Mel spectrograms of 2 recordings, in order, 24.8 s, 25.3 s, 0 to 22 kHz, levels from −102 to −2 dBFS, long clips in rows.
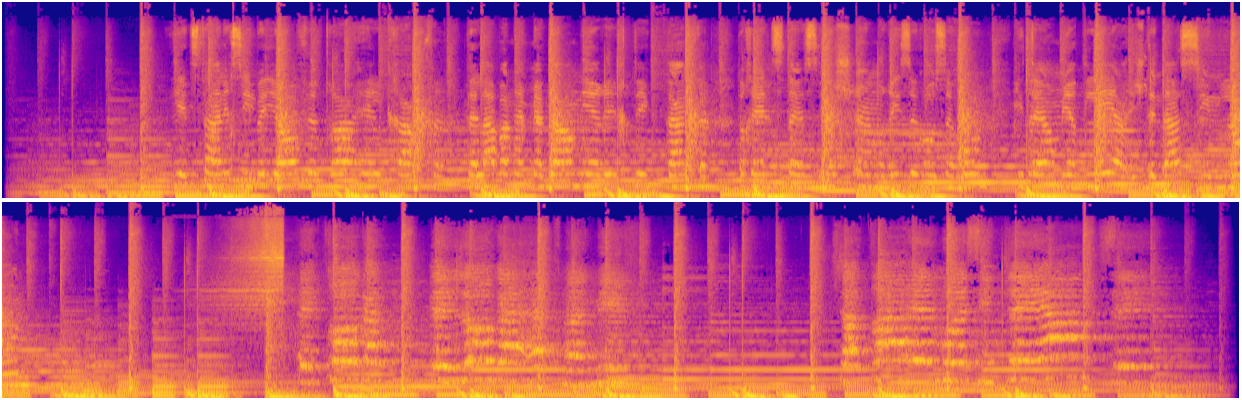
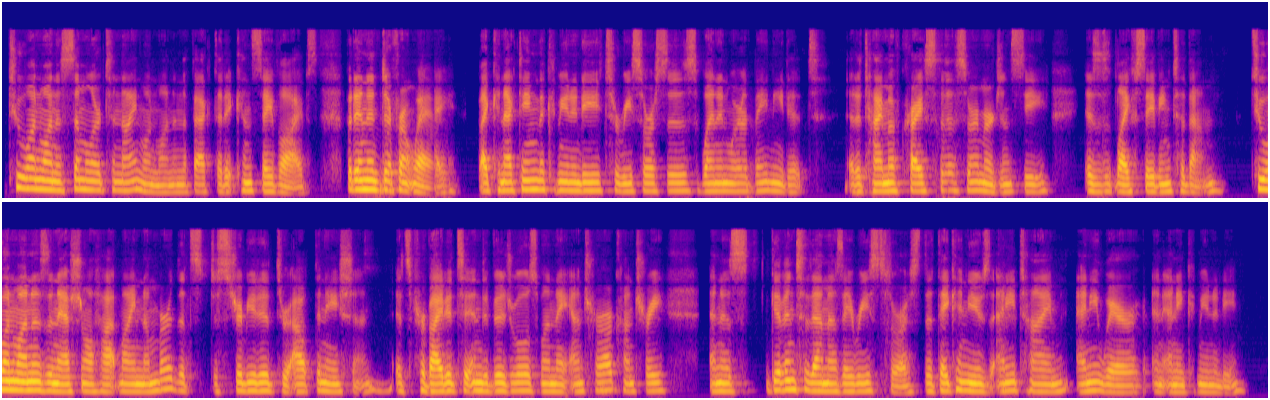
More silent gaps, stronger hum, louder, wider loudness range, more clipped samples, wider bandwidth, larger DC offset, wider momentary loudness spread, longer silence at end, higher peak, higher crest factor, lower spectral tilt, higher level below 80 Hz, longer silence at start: neither; neither; first, -16 LUFS vs -20 LUFS; about the same, 2 LU vs 4 LU; neither; first, over 20 kHz vs 12.5 kHz; neither; second, 8 LU vs 11 LU; about the same, 0.15 s vs 0.25 s; about the same, 0 dBFS vs -2 dBFS; about the same, 14 dB vs 16 dB; second, -4.5 dB/octave vs -6 dB/octave; first, -18 dBFS vs -64 dBFS; about the same, 0.15 s vs 0.05 s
